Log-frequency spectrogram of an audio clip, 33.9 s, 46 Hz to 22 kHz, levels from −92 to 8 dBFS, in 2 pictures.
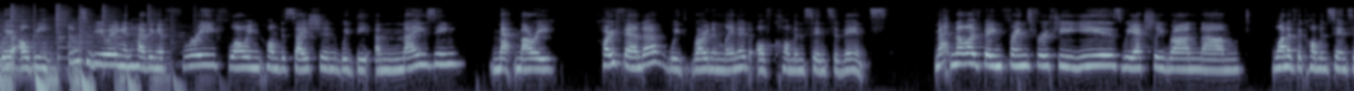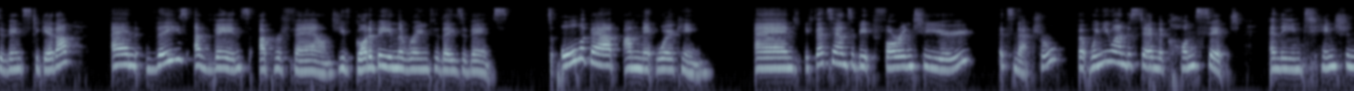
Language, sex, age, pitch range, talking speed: English, female, 30-49, 210-265 Hz, 150 wpm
